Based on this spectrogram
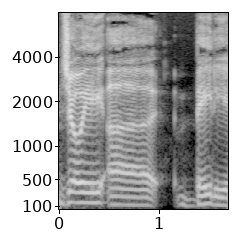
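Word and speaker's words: Joey Batey: Joey Beatty is, I believe, how you pronounce it.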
